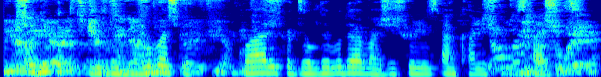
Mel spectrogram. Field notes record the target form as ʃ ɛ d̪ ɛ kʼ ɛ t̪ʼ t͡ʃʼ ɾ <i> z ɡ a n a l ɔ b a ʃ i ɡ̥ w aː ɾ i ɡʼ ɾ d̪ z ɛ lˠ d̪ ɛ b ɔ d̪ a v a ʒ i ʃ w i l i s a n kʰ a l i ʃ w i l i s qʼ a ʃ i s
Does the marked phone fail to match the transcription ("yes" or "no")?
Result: no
